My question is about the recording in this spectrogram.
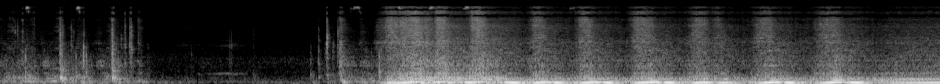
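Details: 1968 Plymouth Valiant slant six, cold start after sitting, gas pedal pumping: quiet pause, then engine catches and settles into a strong low run with repeated throttle blips; starts and revs cleanly.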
